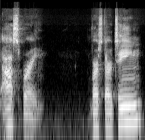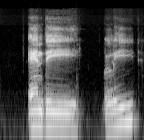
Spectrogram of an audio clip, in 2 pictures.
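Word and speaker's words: glede: And the gleed. Gleed. I think that's how you say it.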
